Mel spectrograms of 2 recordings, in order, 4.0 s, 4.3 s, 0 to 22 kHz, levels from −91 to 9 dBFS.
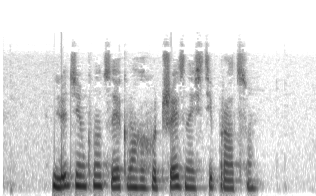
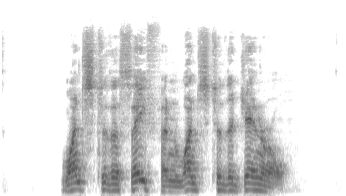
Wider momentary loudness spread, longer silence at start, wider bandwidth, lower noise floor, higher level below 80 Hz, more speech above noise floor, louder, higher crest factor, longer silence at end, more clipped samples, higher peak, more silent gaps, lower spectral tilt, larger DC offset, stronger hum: first, 10 LU vs 5 LU; second, 0.65 s vs 0.8 s; second, 7.6 kHz vs 14 kHz; second, -62 dBFS vs under -90 dBFS; first, -58 dBFS vs -76 dBFS; second, 49 dB vs over 60 dB; first, -15 LUFS vs -30 LUFS; about the same, 16 dB vs 20 dB; about the same, 0.75 s vs 0.75 s; neither; first, 0 dBFS vs -12 dBFS; neither; first, -6.5 dB/octave vs -4 dB/octave; neither; neither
